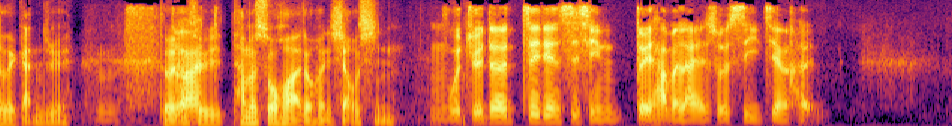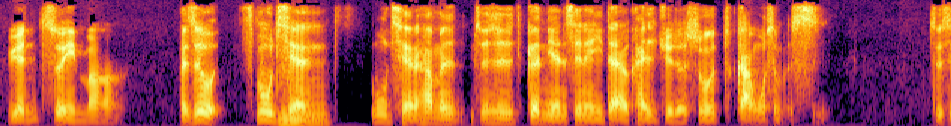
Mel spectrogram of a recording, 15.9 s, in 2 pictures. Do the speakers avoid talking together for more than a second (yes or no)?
yes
